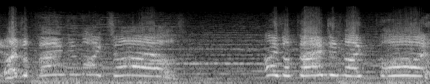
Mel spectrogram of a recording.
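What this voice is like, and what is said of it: Loud, shouted anguished speech. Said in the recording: “Say it louder.”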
